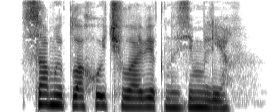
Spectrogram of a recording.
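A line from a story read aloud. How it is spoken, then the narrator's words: Tired. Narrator (Russian): ответила я устало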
